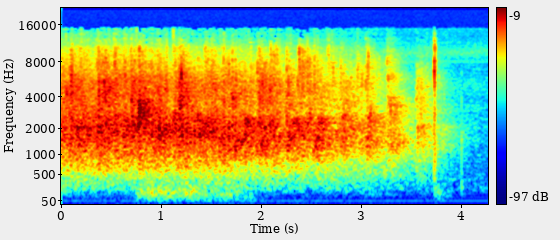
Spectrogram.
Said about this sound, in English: Let's give them both a clap for being brave.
